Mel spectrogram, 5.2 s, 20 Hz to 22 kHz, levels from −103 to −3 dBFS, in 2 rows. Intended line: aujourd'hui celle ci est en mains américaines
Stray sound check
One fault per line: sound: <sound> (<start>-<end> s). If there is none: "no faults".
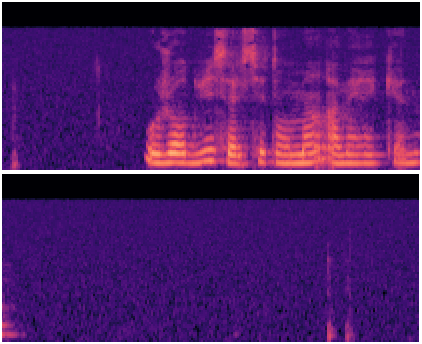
no faults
